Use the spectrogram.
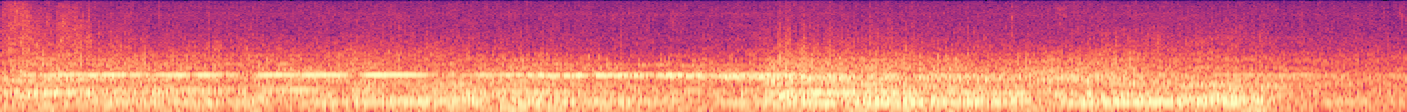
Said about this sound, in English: That noise, that howl, it sounded like the last thing you hear before you're taken. It was as if the end of everything was right behind me.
